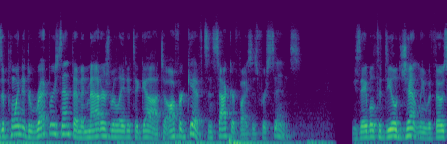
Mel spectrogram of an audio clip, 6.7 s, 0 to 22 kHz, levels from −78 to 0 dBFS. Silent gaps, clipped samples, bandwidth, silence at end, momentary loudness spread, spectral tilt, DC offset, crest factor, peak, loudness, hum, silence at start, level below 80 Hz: 5.05-5.27 s; under 0.1%; 15.5 kHz; 0 s; 11 LU; -5.5 dB/octave; under 0.1%; 18 dB; -10 dBFS; -28 LUFS; none; 0 s; -46 dBFS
